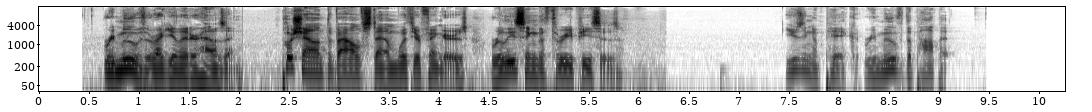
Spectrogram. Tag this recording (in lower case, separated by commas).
speech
